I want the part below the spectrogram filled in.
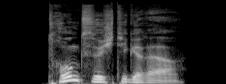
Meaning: inflection of trunksüchtig: 1. strong/mixed nominative masculine singular comparative degree 2. strong genitive/dative feminine singular comparative degree 3. strong genitive plural comparative degree
- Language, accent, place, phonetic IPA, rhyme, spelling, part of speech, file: German, Germany, Berlin, [ˈtʁʊŋkˌzʏçtɪɡəʁɐ], -ʊŋkzʏçtɪɡəʁɐ, trunksüchtigerer, adjective, De-trunksüchtigerer.ogg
